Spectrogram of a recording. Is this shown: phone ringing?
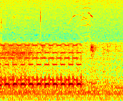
yes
